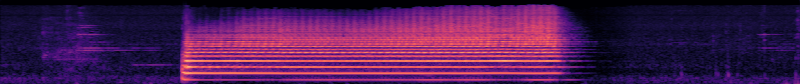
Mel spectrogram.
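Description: A trombone holds one high note for about four seconds, played through a spinning fan. The note starts sharply about two seconds in, stays steady in loudness, and cuts off near six seconds.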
